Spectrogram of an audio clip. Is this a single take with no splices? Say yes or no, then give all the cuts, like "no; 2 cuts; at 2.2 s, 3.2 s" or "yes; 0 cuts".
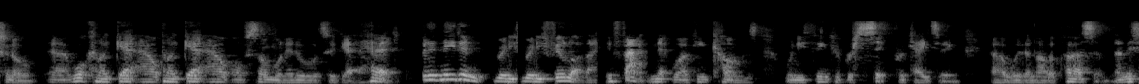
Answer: no; 3 cuts; at 1.6 s, 5.2 s, 6.5 s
